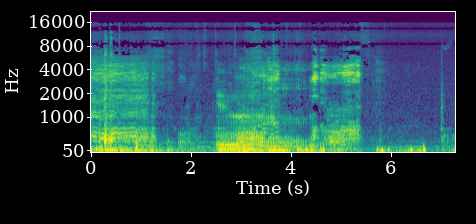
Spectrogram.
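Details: Farm Berkshire pigs enjoying an external parasite treatment before winter, rolling about: a run of rough, harmonic squeals and grunts, with a brighter, higher squeal near the end before the sound fades to soft snuffling.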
